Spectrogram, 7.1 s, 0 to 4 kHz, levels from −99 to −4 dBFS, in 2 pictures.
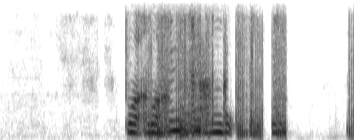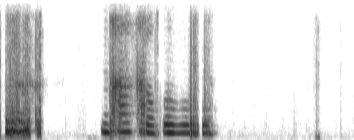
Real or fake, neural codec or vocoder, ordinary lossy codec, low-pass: fake; vocoder, 44.1 kHz, 128 mel bands, Pupu-Vocoder; Opus, 24 kbps; 3.6 kHz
